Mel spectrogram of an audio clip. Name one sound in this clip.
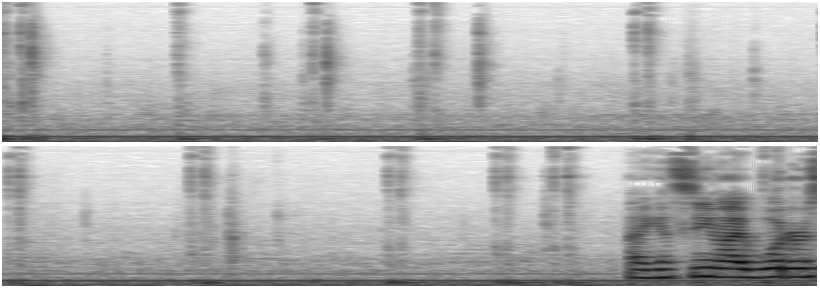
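Soft game clicks tick as items are moved.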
